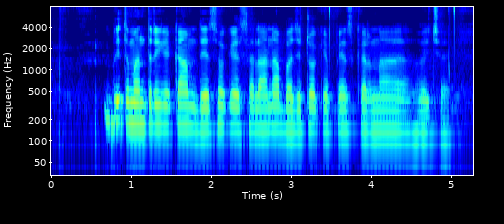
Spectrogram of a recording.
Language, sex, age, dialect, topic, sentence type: Maithili, male, 18-24, Angika, banking, statement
